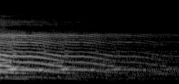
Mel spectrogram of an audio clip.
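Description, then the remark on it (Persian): A long, mournful wail from mourners, urged to cry out for Rabab, rises clearly and then slowly trails off and fades over about two seconds, with no distinct words. “یه ناله یه ناله یه ناله. اونایی که طفل مریض دارن بچه ها رو جلوشون بگذارن، خواهرها و داد بزنن، برا دل رباب داد بزن.”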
